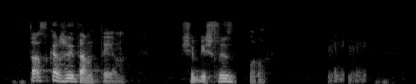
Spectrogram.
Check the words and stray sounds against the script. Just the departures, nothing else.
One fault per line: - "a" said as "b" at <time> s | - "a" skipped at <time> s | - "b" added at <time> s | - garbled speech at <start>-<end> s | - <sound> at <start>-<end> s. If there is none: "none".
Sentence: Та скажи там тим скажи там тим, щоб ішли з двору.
- "скажи там тим" skipped at 1.2 s
- dropout at 2.4-2.5 s
- laugh at 3.3-3.7 s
